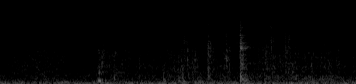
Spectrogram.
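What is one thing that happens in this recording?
A chair creaks as a man shifts in it.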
